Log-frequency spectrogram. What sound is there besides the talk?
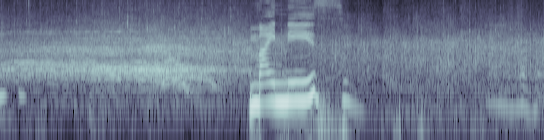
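audience applause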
